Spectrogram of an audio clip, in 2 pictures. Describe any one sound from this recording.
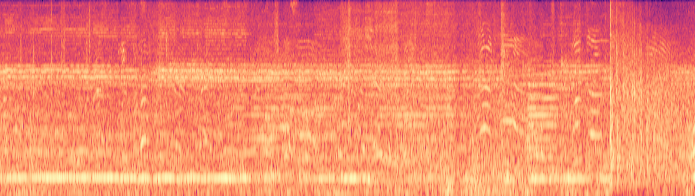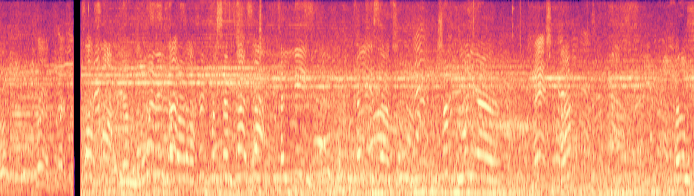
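Children chatter and call out nearby.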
